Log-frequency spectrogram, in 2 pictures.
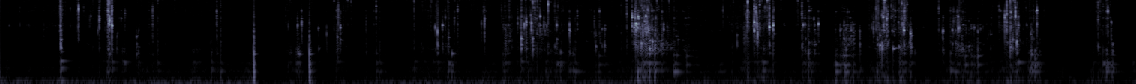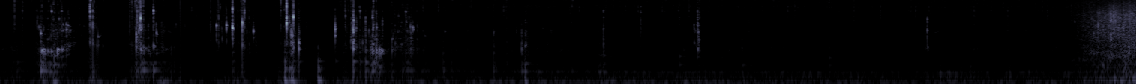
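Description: Sea water sloshing and splashing over a GoPro held at and just under the surface, with a steady low rumble and many sharp clicks and splashes through the first two-thirds, then a calmer stretch.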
